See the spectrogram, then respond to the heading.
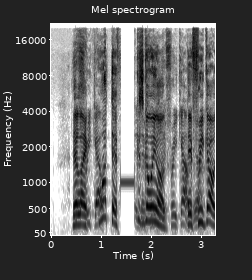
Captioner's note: beep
